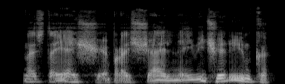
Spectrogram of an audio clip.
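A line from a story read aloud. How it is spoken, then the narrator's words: Continuous muttering. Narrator (Russian): не переставая бормотал он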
